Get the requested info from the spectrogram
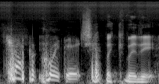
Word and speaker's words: Chappaquiddick: Chappaquiddick incident.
